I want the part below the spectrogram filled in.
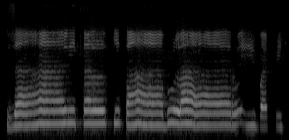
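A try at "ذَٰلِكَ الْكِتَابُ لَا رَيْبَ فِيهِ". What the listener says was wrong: Fihnya juga panjang. Kalau dihentikan jadi madari disukun. Dalikal kitabul la raiba fih.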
